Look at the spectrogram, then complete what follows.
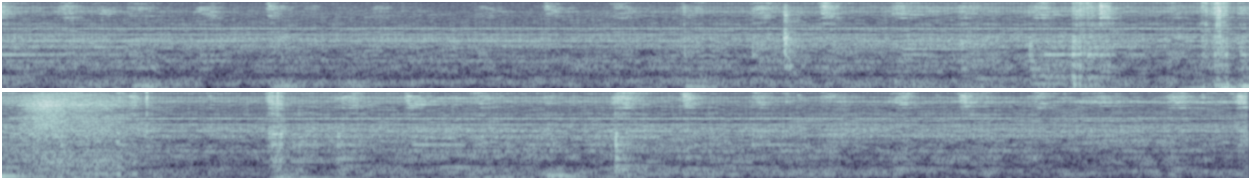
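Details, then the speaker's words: Audio amplifier tested after replacing the Toshiba final-stage output transistors, playing music: output comes through faint under a constant steady hiss, louder on the L channel; balance control also suspected faulty. "Tapi suaranya pelan, masih banyak desisnya."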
